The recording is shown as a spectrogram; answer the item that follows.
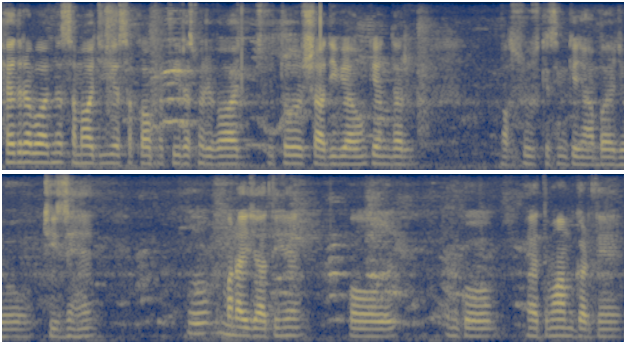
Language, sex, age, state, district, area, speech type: Urdu, male, 60+, Telangana, Hyderabad, urban, spontaneous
